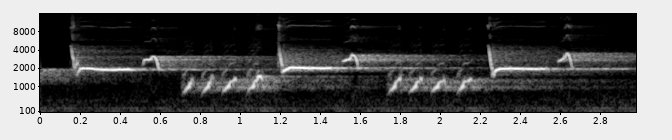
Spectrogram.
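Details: White-rumped shama singing in the morning, a recording for training other songbirds: three repeated phrases, each a loud clear whistle followed by a quick run of four rising chirps, about one phrase per second.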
